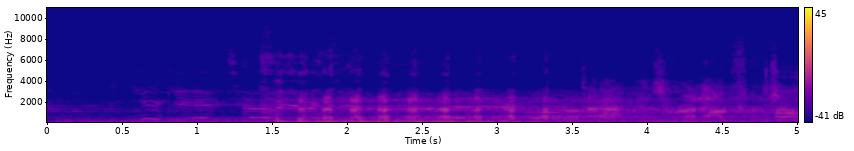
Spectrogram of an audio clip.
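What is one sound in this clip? A man laughs wildly.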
